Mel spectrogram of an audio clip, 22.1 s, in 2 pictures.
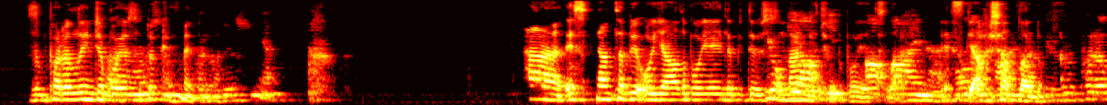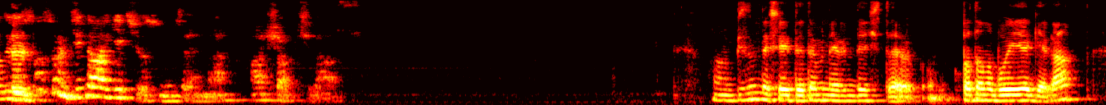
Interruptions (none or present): present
